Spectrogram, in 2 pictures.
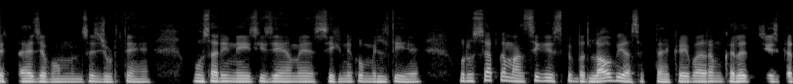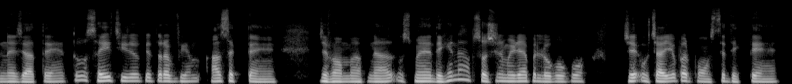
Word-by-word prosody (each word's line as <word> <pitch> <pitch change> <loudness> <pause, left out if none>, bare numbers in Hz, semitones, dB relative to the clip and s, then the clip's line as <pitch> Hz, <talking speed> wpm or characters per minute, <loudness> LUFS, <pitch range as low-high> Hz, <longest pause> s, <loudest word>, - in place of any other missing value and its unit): लगता 135 0 0
है, 135 - +5
जब 130 -2 +1
हम 125 0 -2
उनसे 125 +2 -3
जुड़ते 125 +1 -2
हैं। 120 -1 -3 0.4
बहुत 145 -2 +3
सारी 145 -1 +4
नई 135 0 +2
चीज़ें 135 +1 0
हमें 130 0 0
सीखने 130 +3 -2
को 140 +2 -1
मिलती 130 +1 -1
है 125 0 -1 0.4
और 155 - +1
उससे 155 +6 -1
आपका 185 0 -1
मानसिक 150 +2 -1
इस 150 - -3
पे 150 - -1
बदलाव 140 +3 +4
भी 165 -3 +4
आ 135 - +4
सकता 125 +2 -4
है। 120 - +2
कई 135 - +4
बार 135 0 +3
हम 135 -1 -1
गलत 135 0 +5
चीज़ 135 -3 -4
करने 130 0 +1
जाते 130 +1 0
हैं, 135 +1 -5
तो 195 0 -3
सही 170 -1 +3
चीज़ों 160 -1 -1
की 160 - -2
तरफ 150 -1 +2
भी 145 - -1
हम 145 +1 -5
आ 145 - +2
सकते 150 -2 -1
हैं। 125 -1 -2 0.4
जब 145 -3 +3
हम 130 0 +1
अपना, 135 +1 0
उसमें 145 -2 0
देखें 140 +6 +2
ना 225 +2 -3
आप, 205 - -5
सोशल 155 -1 0
मीडिया 150 0 +3
पर 155 - -2
लोगों 135 -1 0
को 140 -1 -4 0.4
जे 155 -1 +4
ऊँचाइयों 140 +1 +3
पर 170 0 +3
पहुँचते 130 -1 -4
दिखते 135 +1 -1
हैं, 125 0 -3
135 Hz, 240 wpm, -22 LUFS, 130-150 Hz, 0.4 s, है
